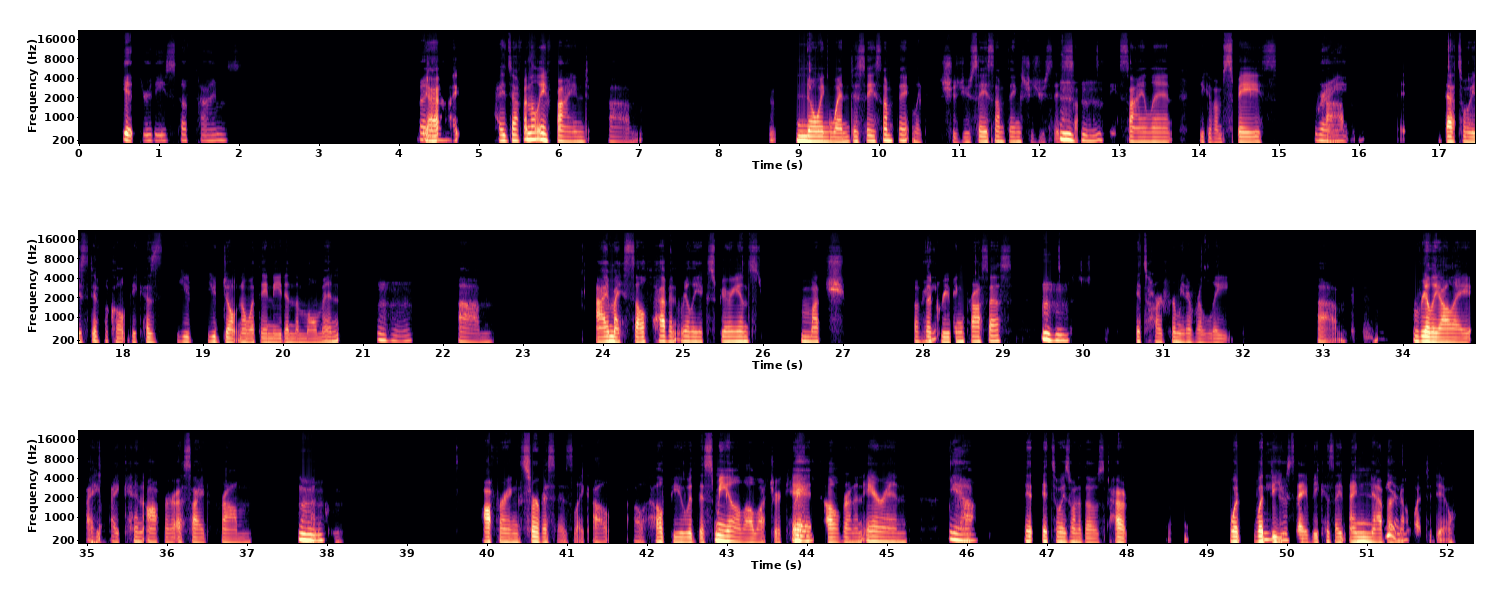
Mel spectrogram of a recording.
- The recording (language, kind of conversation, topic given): English, unstructured, How can someone support a friend who is grieving?
- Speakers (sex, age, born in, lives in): female, 30-34, United States, United States; female, 40-44, United States, United States
- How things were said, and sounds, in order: tapping; unintelligible speech; other background noise; throat clearing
